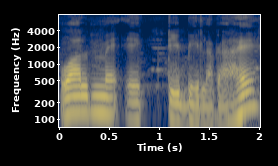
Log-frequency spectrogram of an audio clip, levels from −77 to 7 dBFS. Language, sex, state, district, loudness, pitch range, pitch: Hindi, male, Odisha, Khordha, -20 LUFS, 95-135 Hz, 105 Hz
